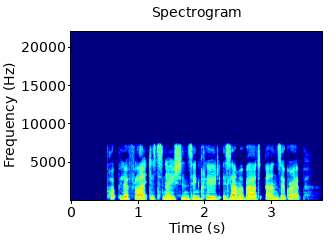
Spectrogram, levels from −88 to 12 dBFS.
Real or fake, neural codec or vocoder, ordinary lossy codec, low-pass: real; none; none; 7.2 kHz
